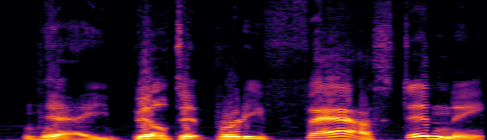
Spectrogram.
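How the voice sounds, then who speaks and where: A gruff, put-on character voice from a man, medium in pitch, with very wide pitch swings and a moderate pace. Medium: read story.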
